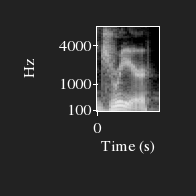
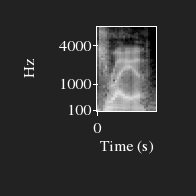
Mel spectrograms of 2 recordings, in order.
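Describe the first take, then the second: First: The name is said in an everyday local way. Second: The name is said with a strong old Southern accent. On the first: This is how most people say it. "everybody says Dreer" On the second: This is how an older Southerner says it. "the most old Southern thing"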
